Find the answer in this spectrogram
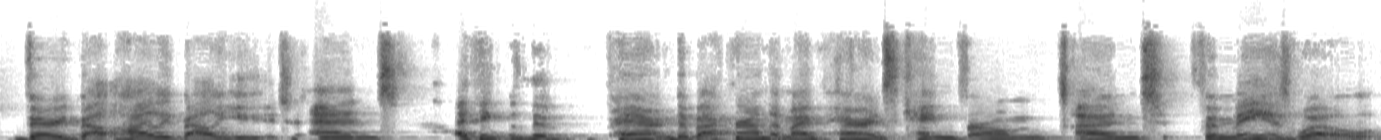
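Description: A woman's voice: medium pitch, rough recording. A young woman from Australia, a teacher, speaking as a podcast guest and telling her story earnestly, often repeating words as she thinks. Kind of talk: podcast interview.

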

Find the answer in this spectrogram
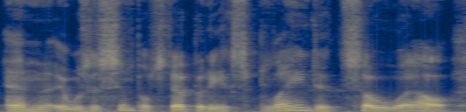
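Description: Older man, loud animated storyteller. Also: on the low side, normal speed. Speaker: guest, veteran musical performer. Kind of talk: conversational interview.

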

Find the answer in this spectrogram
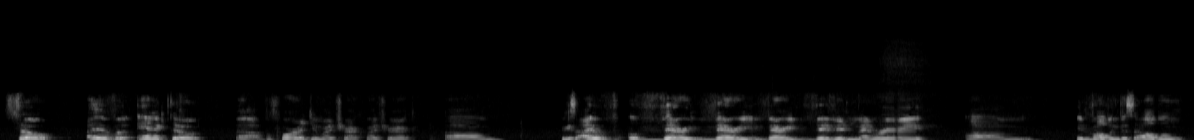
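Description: A man's voice: mid-range voice, unhurried. Laid-back young man, slightly muffled. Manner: laid-back, swears casually, trails off. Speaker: podcast co-host. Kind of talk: casual music chat.

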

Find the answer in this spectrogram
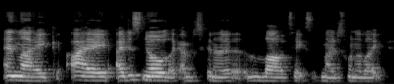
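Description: A woman's voice: on the low side, fairly even intonation, fairly quick, a bit bright. A young woman from New Zealand, a musician guest chatting casually in an interview, full of "like" fillers and giggles.

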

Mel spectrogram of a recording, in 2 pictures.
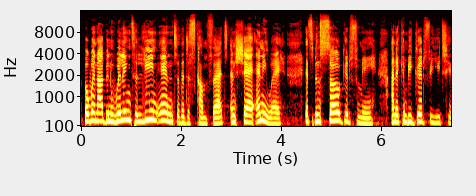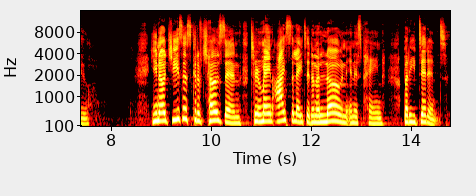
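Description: A woman's voice: on the high side, normal speed. A young woman from Zimbabwe giving an earnest, encouraging sermon, speaking directly to the congregation. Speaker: preacher.

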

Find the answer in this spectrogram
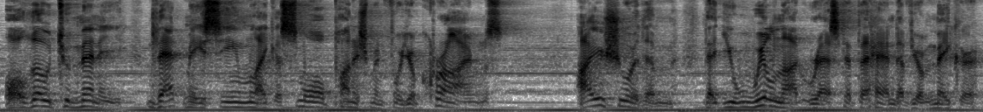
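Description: A man's voice: medium pitch, lively intonation, a little slow, vocal fry, pushed and bright, heavily acted. A man playing a stern, condemning judge in an audio drama, speaking in solemn, grandiose oratory. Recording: long hall reverb, music behind.

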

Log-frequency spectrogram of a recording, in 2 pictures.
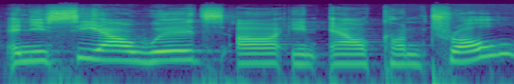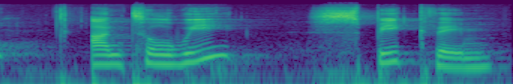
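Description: Slow, clear-voiced woman preaching. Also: mid-range voice, animated. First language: Afrikaans. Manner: earnest, measured, emphatic delivery. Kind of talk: sermon. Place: church.

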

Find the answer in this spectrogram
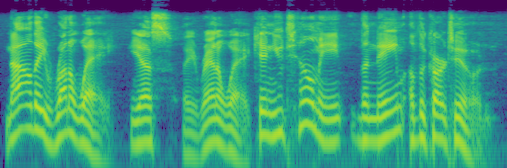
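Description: A man's voice: on the high side, very animated, moderate pace, a bit bright, faint music behind. A man hosting a trivia podcast with casual, teasing, mock-incredulous banter, on a slightly dull, dry recording.

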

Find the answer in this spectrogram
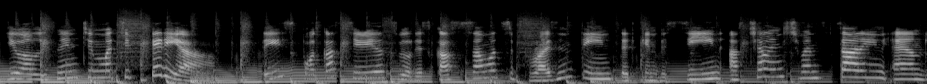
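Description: A woman hosting a podcast, reading a prepared introduction and interview questions in a clear, measured way. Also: fairly high pitch, sharp tone. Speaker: podcast host.

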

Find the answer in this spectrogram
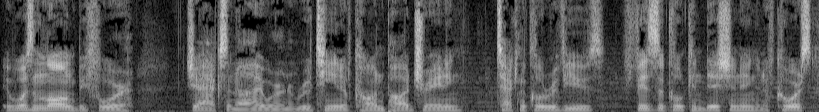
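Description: A man's voice: mid-range voice, level tone, moderate pace, few pauses, darkish tone, lightly acted. Actor as a male pilot narrating over faint music. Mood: grim, reflective. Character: male mech pilot recording a grim survivor's account. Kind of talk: audio drama first-person narration.

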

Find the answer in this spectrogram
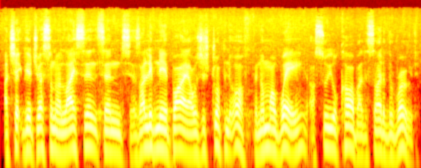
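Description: An actor playing a helpful, concerned restaurant manager in an audio play. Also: male voice, medium pitch, quick pace, close to an everyday voice. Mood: concerned, hesitant.

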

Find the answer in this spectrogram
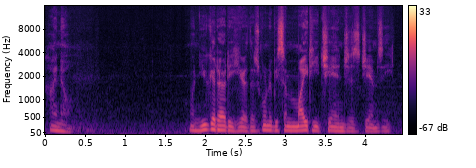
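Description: An actor playing a farmer's worried, blunt younger brother with an Irish accent in a naturalistic radio drama. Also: male voice, lowish voice, brisk, mellow, a little hiss or hum, close to an everyday voice. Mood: stern, guilty.

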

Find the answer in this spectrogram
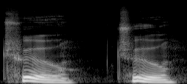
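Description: An actor playing a brooding, manipulative scriptwriter in 1950s radio suspense style, probing deliberately with dramatic pauses. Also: male voice, on the low side, lively intonation, mellow. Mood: probing, wry. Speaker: actor in the lead role. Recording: 1950s radio broadcast, music behind.

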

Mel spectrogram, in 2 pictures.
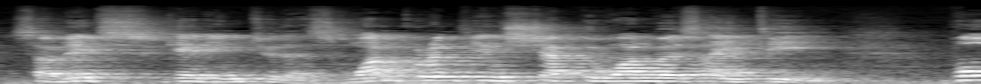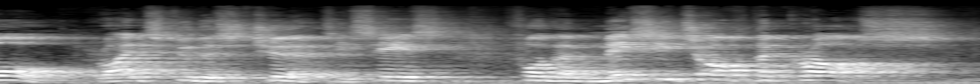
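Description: A South African man preaches with a fairly high voice, pushing his points hard and calling for answers from the pews. He sounds set back from the mic, and a long reverb from the church hall trails every phrase. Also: lively intonation, slow, distant mic, a little hiss or hum. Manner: emphatic call-and-response preaching. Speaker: pastor. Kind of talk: sermon.

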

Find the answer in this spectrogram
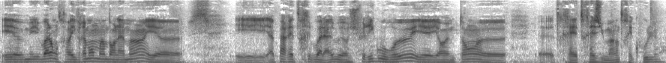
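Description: A young man from France who acts and directs on stage talks through his answers in an interview. He stops often, fills gaps with hesitations and restarts his sentences. His voice sits at an ordinary middle pitch for a man. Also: moderate pace. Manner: hesitant, many fillers and restarts.

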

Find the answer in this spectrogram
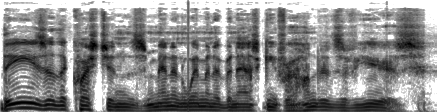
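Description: A very deep, husky God speaks as a patient teacher in an audiobook. He is calm and authoritative, placing each phrase deliberately in a close, dry recording. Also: no echo. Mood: encouraging. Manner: measured, deliberate, emphatic phrasing with pauses. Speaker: audiobook narrator. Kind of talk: scripted audiobook dialogue reading.

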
